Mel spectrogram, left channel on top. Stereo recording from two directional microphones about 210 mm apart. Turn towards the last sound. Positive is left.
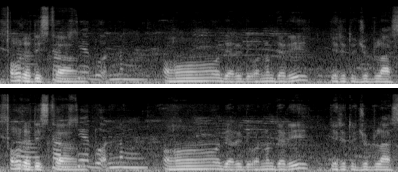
turn(degrees=-5)  # may be behind; listen again after turning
